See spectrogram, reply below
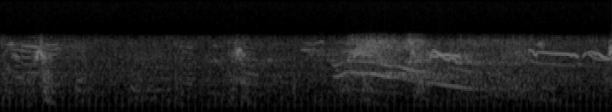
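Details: White stork chicks, three young left in the nest, begging while a parent feeds them; faint cat-like mewing and thin descending whistled notes build after halfway, over a steady low hum from the nest recording.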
